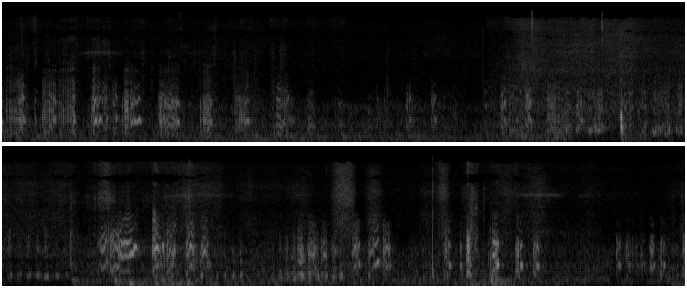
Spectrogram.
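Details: Good-humoured pet guinea pigs, Teddy and Abyssinian, chattering 'pupupu' as they stroll: dense, uneven bursts of short pulsed notes from more than one animal, barely pausing across the stretch.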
